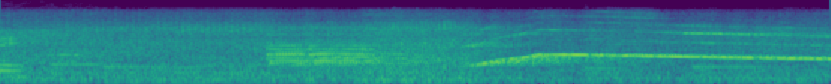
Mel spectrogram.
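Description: A siren wails, rising quickly a little over halfway in and then falling slowly in one long sweep, over steady street noise. Just before it comes a short, steady horn-like tone.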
